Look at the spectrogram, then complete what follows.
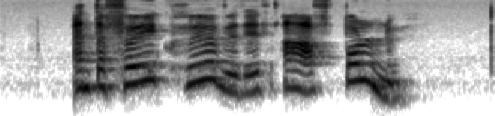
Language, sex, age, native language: Icelandic, female, 40-49, Icelandic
